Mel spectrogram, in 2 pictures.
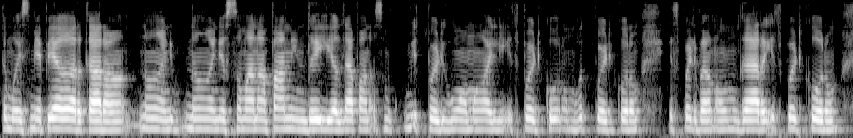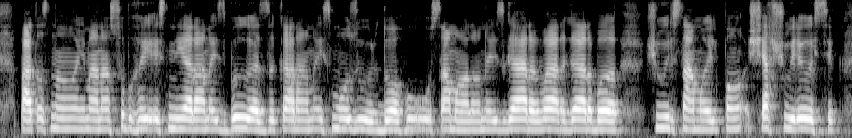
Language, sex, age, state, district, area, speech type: Kashmiri, female, 18-30, Jammu and Kashmir, Ganderbal, rural, spontaneous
